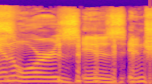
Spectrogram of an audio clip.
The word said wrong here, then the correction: Jyn Erso: It's Jyn Erso. – Ben. – Mispronunciation. – Yeah. – Because we all know right it's Jan Ors. It's all Jyn. Jyn Erso is the name.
